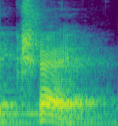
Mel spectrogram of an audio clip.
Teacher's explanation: क से शुरू करेंगे क को हल्का लेंगे क्ष और श को पूरा बोलेंगे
